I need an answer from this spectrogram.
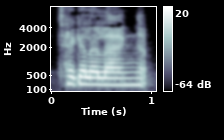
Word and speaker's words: Tegalalang: So the Tegalalang rice terraces. Mm-hmm. That's the way you pronounce it.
